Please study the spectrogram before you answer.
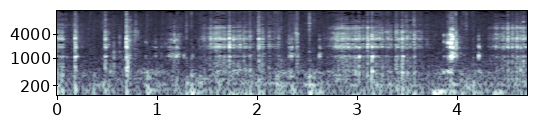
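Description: A narrow, solid pink bar of dry soap, held in one hand, is scraped and carved with a metal snap-off blade, sending off fine dry shavings. Soft, rasping scrapes and crisp little ticks run throughout, with brighter, fizzing strokes and a sharper click near the end.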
